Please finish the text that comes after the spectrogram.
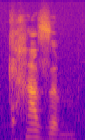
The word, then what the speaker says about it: chasm: it and then Madame has a hard see chasm wide gap between two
